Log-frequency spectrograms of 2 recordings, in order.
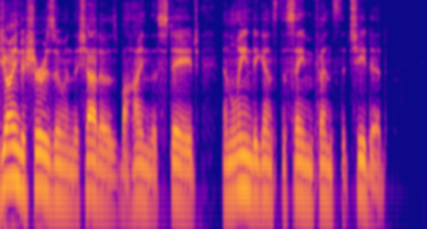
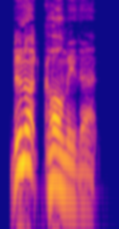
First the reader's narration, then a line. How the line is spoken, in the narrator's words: he grumbled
